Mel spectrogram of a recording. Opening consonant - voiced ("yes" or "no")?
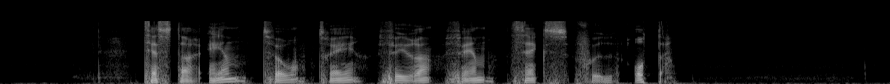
no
